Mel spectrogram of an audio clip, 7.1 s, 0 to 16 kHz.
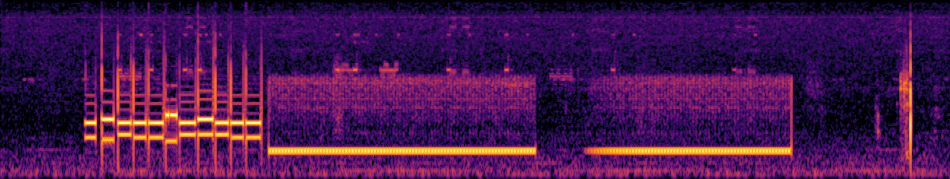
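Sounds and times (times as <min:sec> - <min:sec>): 
touch-tone keypad beeps placing a call: 0:00.6 - 0:06.0.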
